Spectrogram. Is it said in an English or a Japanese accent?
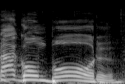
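English. Said as in English, ending in an l.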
